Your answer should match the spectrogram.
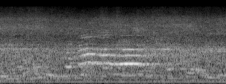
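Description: Electric 2WD modified RC buggies running on an indoor dirt track, with a steady high motor whine about halfway through over the hall's noise and background voices.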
